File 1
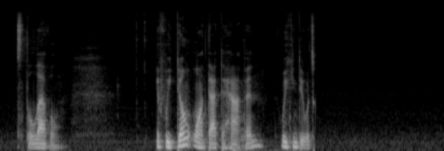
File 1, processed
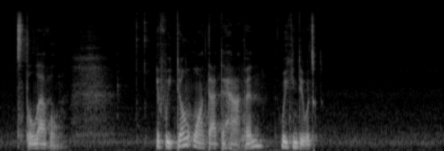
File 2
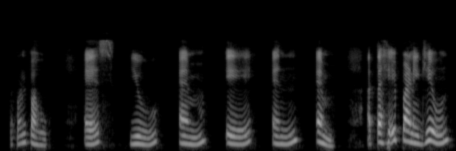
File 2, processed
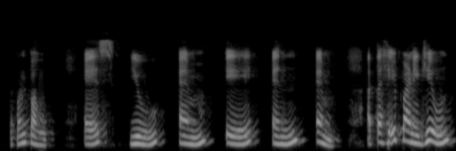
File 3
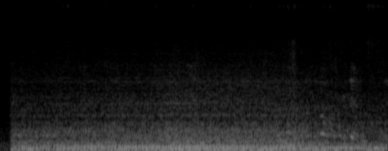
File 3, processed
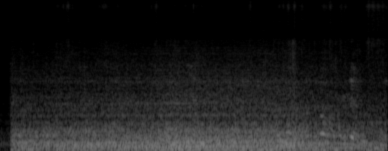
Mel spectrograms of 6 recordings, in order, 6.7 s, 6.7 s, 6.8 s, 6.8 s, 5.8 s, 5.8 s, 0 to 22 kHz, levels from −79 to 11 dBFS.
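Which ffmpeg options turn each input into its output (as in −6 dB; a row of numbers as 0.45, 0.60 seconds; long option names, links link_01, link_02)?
-filter_complex "[0:a]lowshelf=frequency=140:width_type=q:width=1.5:gain=-8,asplit=2[link_01][link_02];[link_02]acompressor=threshold=-31dB:ratio=6,volume=-1dB[link_03];[link_01][link_03]amix=inputs=2:normalize=0,alimiter=limit=-12.5dB:level=0:latency=1:release=135,asplit=2[link_04][link_05];[link_05]adelay=120,highpass=300,lowpass=3400,asoftclip=type=hard:threshold=-21dB,volume=-17dB[link_06];[link_04][link_06]amix=inputs=2:normalize=0,volume=-1.5dB"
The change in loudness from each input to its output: −4.0, −1.0, +0.5 LU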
